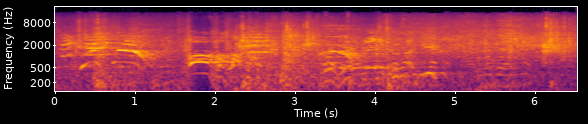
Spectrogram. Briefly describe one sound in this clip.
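Ice skates scrape and swish across the ice.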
